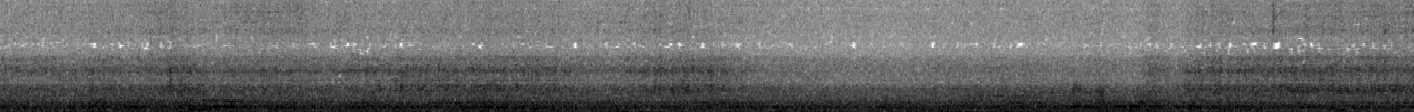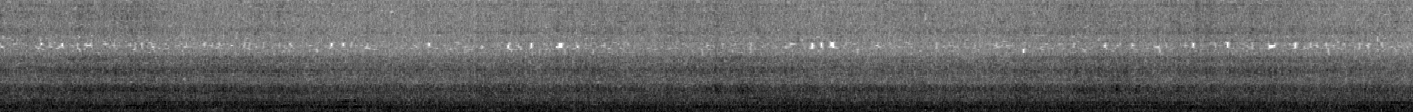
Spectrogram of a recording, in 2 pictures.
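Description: Steady rushing of water, a continuous even roar of pouring or jetting water at a swimming spot.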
